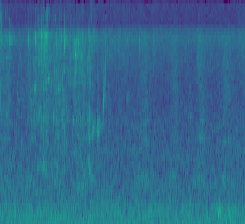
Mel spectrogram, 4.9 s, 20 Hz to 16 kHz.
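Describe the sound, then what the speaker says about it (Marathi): Water and milk pour steadily into a pot while making mango shira, a continuous close trickling wash with no pauses. "1 वाटीभर पाणी घेतलंय आणि 1 वाटीभर मी यामध्ये घालणार आहे दूध"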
